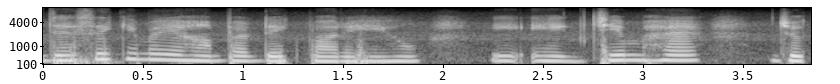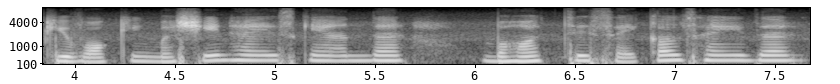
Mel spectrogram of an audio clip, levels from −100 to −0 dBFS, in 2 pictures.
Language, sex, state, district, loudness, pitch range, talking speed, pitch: Hindi, female, Uttar Pradesh, Budaun, -19 LUFS, 195-230 Hz, 205 wpm, 215 Hz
